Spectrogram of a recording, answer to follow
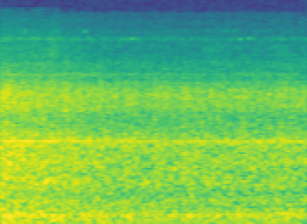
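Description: Near silence: faint steady recording hiss.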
